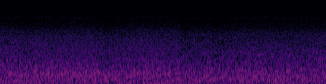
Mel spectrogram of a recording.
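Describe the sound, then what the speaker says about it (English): The Provo River flowing in late spring, a steady, dense rush of water that holds an even loudness throughout with no breaks, heard alone without any voices. "and the Provo River, this time heading downstream."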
